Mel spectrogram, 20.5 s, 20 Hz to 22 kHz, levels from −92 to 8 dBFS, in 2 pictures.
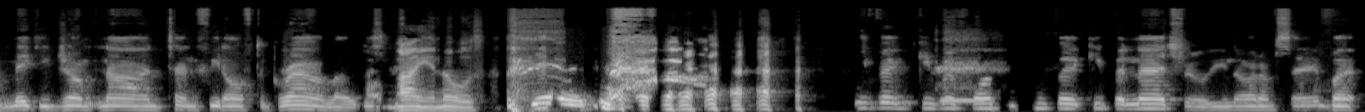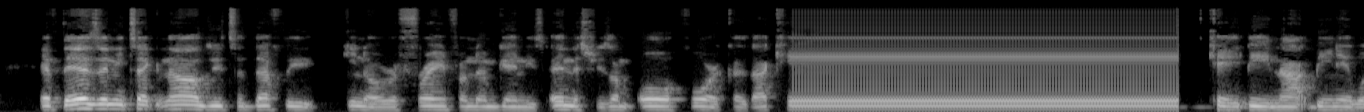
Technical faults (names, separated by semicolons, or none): system hang loop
